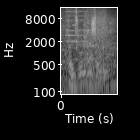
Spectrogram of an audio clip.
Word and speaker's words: Typhlosion: It's like Explosion, the way I try to pronounce it. Typhlosion or something like that. Right, yeah. Explosion. Yeah, Typhlosion.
